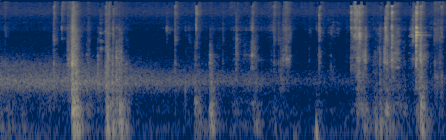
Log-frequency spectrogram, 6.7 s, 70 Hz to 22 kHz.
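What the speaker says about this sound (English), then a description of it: "let me pull out a bolt here just as an example" A metal bolt being pulled from an AR-15 rifle in 6.5 Grendel, giving sharp scattered clicks and clacks of steel parts, close up, with quiet pauses between the knocks.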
